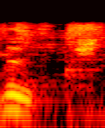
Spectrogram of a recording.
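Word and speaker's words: Looj: This time, the iRobot Luge. They spell it L-O-O-J. It's not an Olympic event.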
